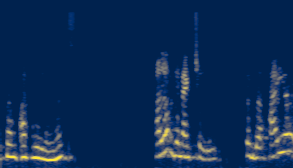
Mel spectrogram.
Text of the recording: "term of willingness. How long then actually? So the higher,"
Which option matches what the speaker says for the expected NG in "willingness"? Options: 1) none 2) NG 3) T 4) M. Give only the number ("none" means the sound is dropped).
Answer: 1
